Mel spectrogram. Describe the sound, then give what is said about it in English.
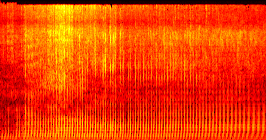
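A small motocross bike engine revs as the bike rides past, a loud, continuous buzzing roar with a rough whine that swells early on and keeps going for several seconds. “Sorry, little motocross bike from the future just rode through.”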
